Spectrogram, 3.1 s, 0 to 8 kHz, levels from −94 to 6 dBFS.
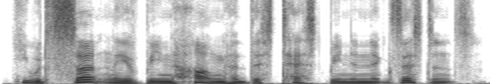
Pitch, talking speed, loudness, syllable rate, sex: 135 Hz, 235 wpm, -20 LUFS, 6.0 syllables/s, male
